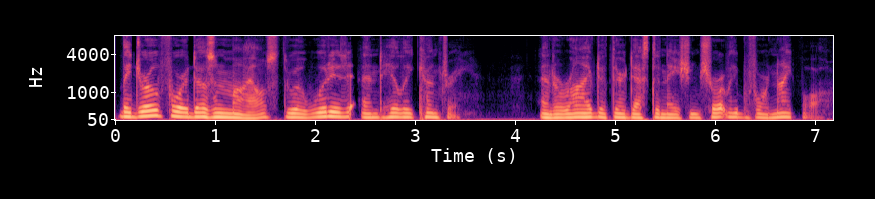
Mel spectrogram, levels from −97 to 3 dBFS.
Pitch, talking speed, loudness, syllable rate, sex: 135 Hz, 165 wpm, -16 LUFS, 5.5 syllables/s, male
